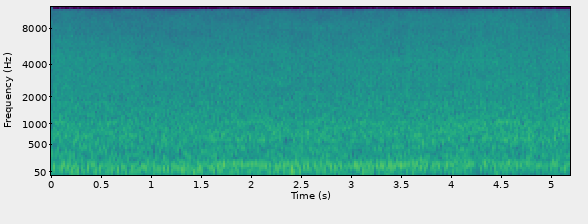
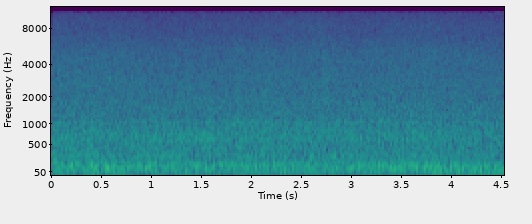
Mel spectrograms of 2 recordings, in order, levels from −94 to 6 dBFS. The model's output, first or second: first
